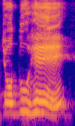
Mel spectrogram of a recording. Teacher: আহ্বান করে যে যদু হে এই যে হে এই এ স্বরধ্বনিটিকে এই হে এ স্বরধ্বনিটিকে যে আমরা টেনে টেনে উচ্চারণ করছি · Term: প্লুতস্বর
